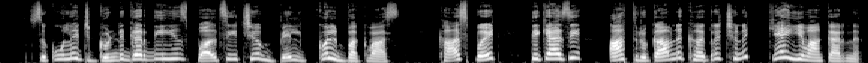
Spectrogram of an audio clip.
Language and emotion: Kashmiri, disgusted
